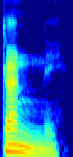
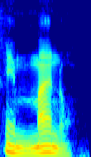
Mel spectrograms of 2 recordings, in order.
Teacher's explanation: When the rhotic sound occurs before the sounds n, m, or l, it's omitted and the following consonant is doubled. For example, the word for meat, carne, becomes carne. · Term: elision of the rhotic consonant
